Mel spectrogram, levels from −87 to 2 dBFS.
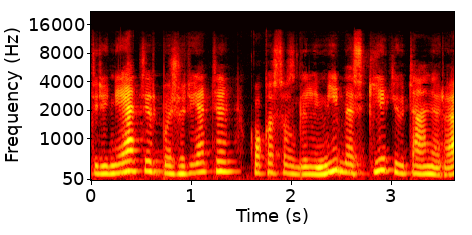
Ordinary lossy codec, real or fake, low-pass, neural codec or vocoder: AAC, 64 kbps; fake; 14.4 kHz; codec, 44.1 kHz, 2.6 kbps, SNAC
